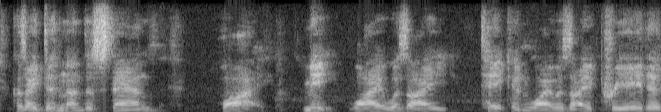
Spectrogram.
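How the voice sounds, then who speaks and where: A man speaks at a fairly low pitch and a very slow pace. His pitch varies in an ordinary way while his loudness stays very even. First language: not English. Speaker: alien abduction experiencer and author. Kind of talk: interview. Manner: halting.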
